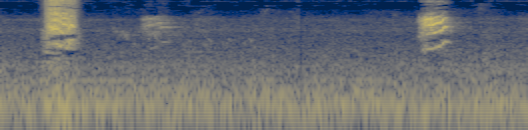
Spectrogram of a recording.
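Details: A pair of piercing, high chip calls about two seconds apart from a female yellow-bellied seedeater, known locally as papa-capim, calling to rouse males; there is a faint softer note after the first and quiet hiss throughout.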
